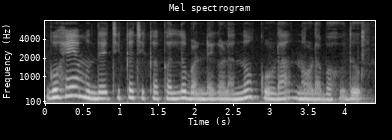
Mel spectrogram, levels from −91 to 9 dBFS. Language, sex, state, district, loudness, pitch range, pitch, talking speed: Kannada, female, Karnataka, Bangalore, -17 LUFS, 205-250 Hz, 220 Hz, 110 wpm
